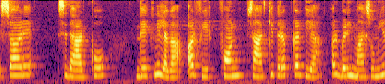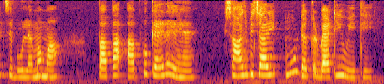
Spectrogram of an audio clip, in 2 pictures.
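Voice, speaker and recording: A woman telling a romance audio story in a gentle, expressive, scripted narration. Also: high voice.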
